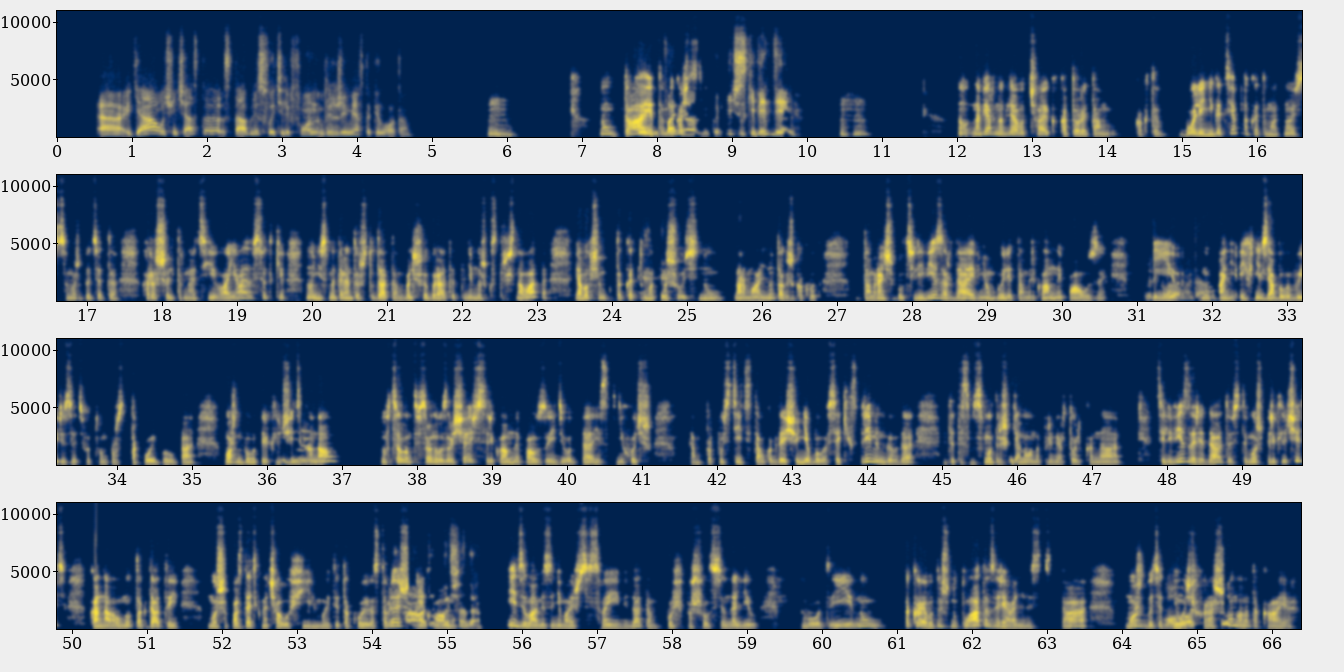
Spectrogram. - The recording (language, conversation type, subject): Russian, podcast, Как социальные сети влияют на то, что ты смотришь?
- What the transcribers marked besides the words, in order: chuckle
